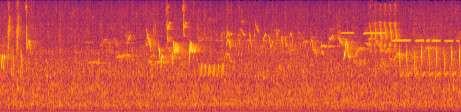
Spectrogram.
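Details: Lively song of a wild sikatan londo flycatcher in native habitat: varied high chirps, thin whistles and rapid trills, with a fast ticking series near the end and steady natural background hiss.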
